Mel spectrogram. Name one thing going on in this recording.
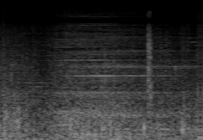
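A fire crackles softly nearby.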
